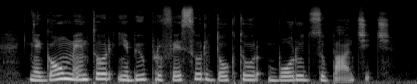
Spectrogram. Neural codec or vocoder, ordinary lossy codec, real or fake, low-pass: none; none; real; 19.8 kHz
